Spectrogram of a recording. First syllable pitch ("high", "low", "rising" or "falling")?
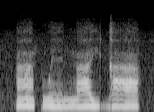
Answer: high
